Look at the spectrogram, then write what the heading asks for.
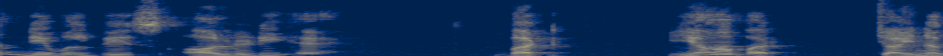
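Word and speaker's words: Djibouti: और यहां पर एक कंट्री है जिसका नाम हैबोटी ठीक है इसके स्पेलिंग डी से स्टार्ट है डी जे आई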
